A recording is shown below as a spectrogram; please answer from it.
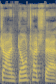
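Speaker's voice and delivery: put-on calm yet loud voice. Retelling own warning to John near a melting part: imitating a calm, loud warning. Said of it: "very calmly and loudly".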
